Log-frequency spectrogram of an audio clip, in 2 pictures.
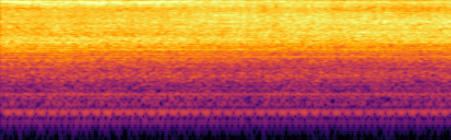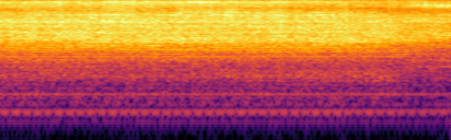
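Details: Iveco alternator with overrunning (freewheel) pulley, suspected of slipping, on bench test; steady loud even drone with constant whir, no slipping or surging; the pulley did not slip this time, so the alternator is charging normally under load.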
